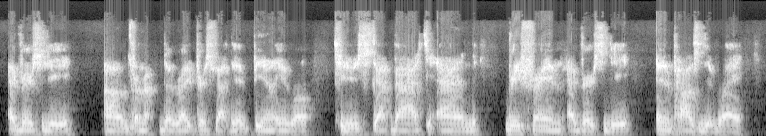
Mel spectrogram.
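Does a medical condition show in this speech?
Yes: spinal muscular atrophy; congenital, progressive muscle wasting, legs, arms, jaw, tongue, never crawled, sat or walked unassisted, wheelchair since about two; wheelchair user, cannot move self, can be moved by others; jaw and tongue weakness affects talking, sounds mumbly, at times difficult to understand.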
